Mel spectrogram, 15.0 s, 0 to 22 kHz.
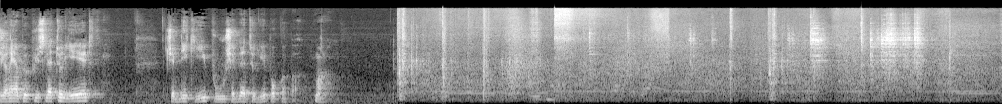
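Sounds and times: faint machine hum: 0:00.0 - 0:15.0
short bursts of hiss: 0:06.0 - 0:15.0.

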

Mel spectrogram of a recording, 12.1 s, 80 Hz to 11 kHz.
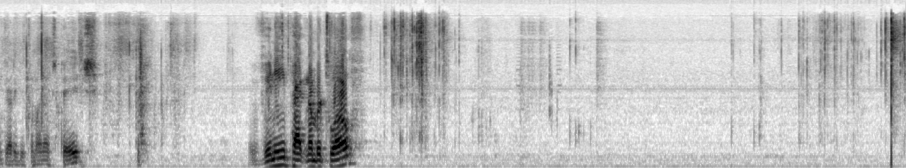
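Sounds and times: foil wrapper crinkling: 0:05.0 - 0:06.2, 0:10.6 - 0:12.0
faint clicks and crackles: 0:05.0 - 0:08.1, 0:09.7 - 0:12.0.

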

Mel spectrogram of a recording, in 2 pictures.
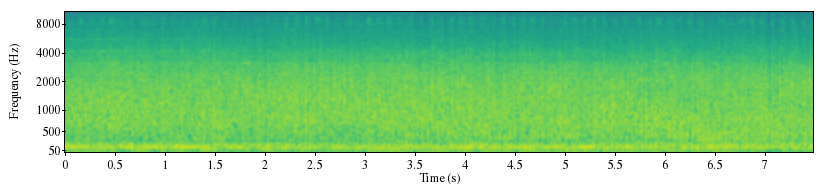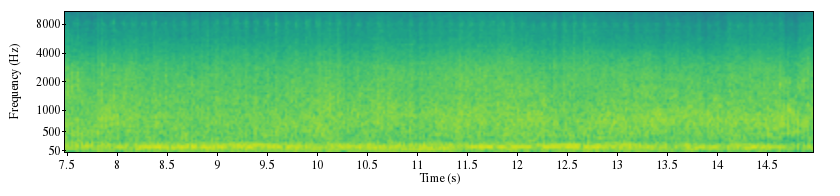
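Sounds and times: helicopter rotor chop: 0:00.0 - 0:14.9
turbine engines rushing: 0:00.0 - 0:14.9.

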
